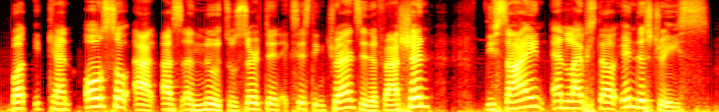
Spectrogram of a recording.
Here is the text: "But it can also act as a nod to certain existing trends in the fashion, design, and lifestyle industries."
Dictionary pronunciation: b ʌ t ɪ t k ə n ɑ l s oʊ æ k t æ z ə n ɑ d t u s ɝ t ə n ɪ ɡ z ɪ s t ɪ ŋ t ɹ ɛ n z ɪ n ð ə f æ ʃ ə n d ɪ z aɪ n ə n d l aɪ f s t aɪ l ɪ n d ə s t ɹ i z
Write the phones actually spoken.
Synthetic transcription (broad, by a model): b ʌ t ɪ t k ə n ɑ l s oʊ æ k t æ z ə n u t u s ɝ t ə n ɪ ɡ s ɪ s t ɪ ŋ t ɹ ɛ n s ɪ n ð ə f æ ʃ ə n d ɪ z aɪ n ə n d l aɪ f s t aɪ l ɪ n d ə s t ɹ i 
